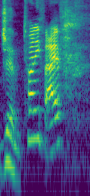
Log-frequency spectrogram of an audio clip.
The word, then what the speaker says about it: djinn: It's genie. But it's pronounced Jinn.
